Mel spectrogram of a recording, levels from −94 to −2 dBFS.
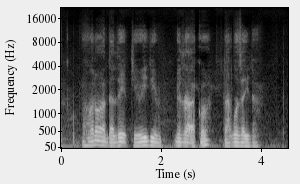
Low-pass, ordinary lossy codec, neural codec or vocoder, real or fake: none; none; codec, 44.1 kHz, 2.6 kbps, DAC; fake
